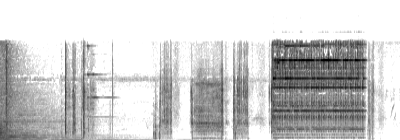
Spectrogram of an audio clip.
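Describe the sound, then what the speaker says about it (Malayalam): A telephone bell rings in separate bursts with short pauses between them, some short and some longer, sounding fairly faint and alone. "വർക്കിച്ചായ ഫോൺ."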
